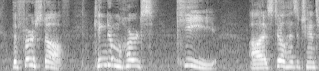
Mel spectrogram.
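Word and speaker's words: χ: with the linguistics uh kingdom hearts key i would have actually pronounced it chi because it's always written out chi anyway uh it was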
